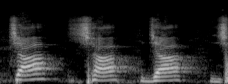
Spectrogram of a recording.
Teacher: स्पर्श संघर्षीय व्यंजन चा, छा, जा, झा हैं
